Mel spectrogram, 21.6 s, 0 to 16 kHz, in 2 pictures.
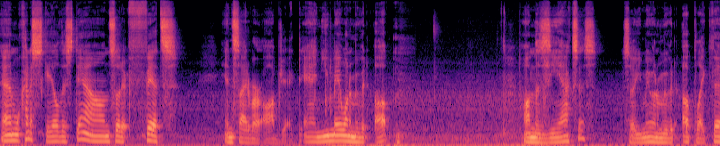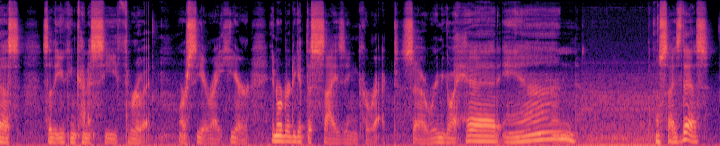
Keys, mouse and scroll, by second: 2.7-3.6 scroll up 5, 4.7 g, 6.2 middle click, 7.0-7.9 scroll down 7, 7.6 g, 11.8-12.2 scroll up 8, 12.4 middle click, 13.4 scroll down 1, 13.7 middle click, 14.4-14.7 scroll up 1, 15.0 s, 21.0 middle click.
